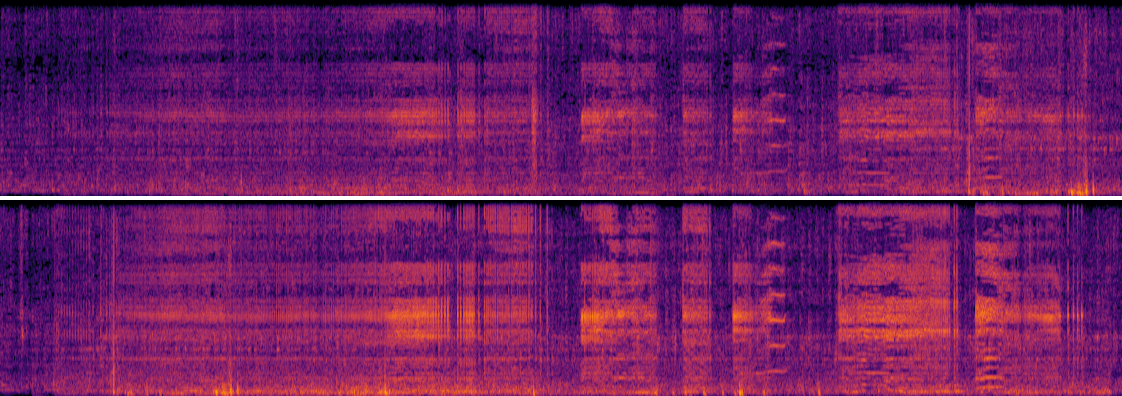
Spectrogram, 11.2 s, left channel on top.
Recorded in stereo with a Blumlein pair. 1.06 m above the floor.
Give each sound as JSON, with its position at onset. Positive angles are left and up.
{"t": 0.6, "sound": "a squeak", "azimuth_deg": -30, "distance_m": 0.9}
